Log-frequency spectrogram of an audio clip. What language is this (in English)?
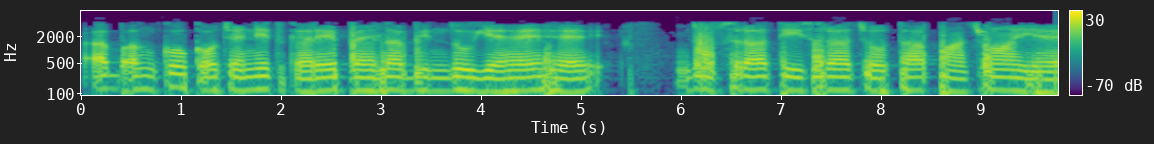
Hindi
